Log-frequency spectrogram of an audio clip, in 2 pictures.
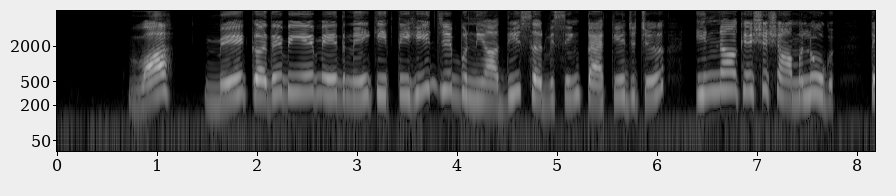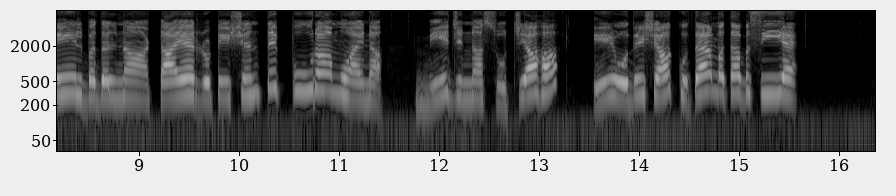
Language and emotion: Dogri, surprised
